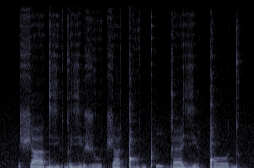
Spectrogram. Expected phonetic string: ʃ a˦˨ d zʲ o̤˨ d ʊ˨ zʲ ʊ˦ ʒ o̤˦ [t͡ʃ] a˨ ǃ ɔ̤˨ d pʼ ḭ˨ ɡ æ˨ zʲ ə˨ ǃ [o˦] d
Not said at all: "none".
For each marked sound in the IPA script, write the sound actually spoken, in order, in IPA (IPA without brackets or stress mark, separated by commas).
t͡ʃ, o˦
